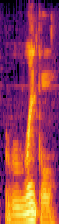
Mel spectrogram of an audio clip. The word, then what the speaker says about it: wrinkle: the next one is wrinkle so you don't hear the W here you only hear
